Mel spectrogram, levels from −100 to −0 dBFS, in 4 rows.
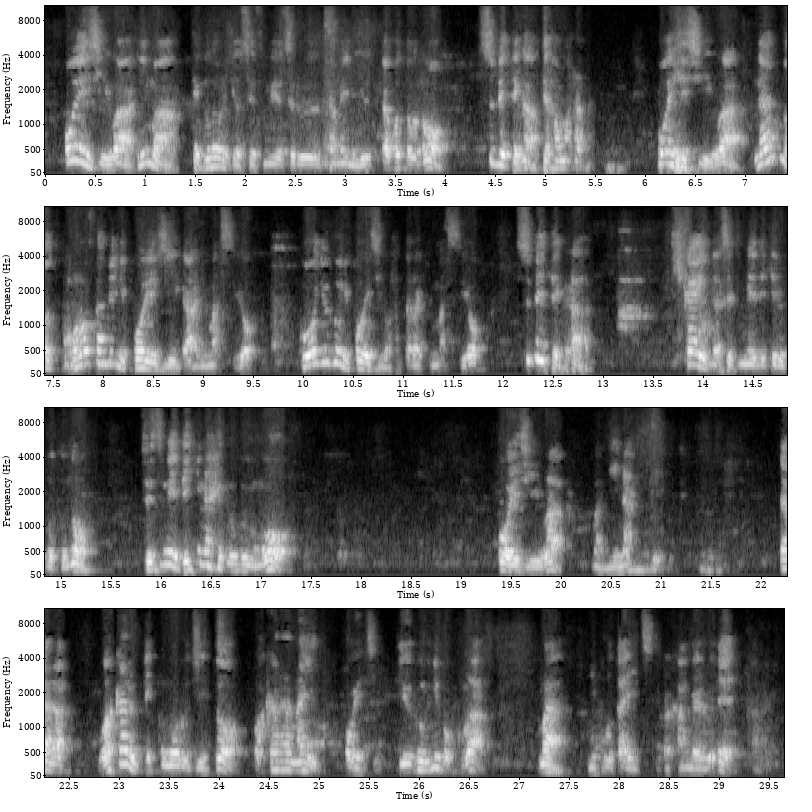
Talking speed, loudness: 310 characters per minute, -19 LUFS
